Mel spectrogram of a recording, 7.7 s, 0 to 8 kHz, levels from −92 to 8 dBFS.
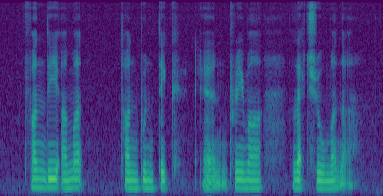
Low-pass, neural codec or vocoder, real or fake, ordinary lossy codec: none; none; real; none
